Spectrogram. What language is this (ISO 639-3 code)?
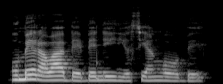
kik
